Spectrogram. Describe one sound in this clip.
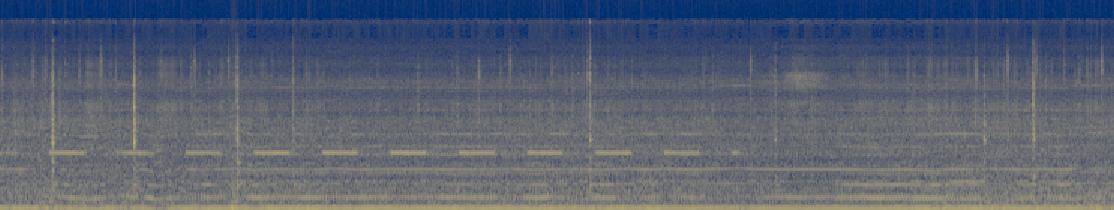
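A machine's metal parts clank and knock now and then as it drives over rough ground.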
